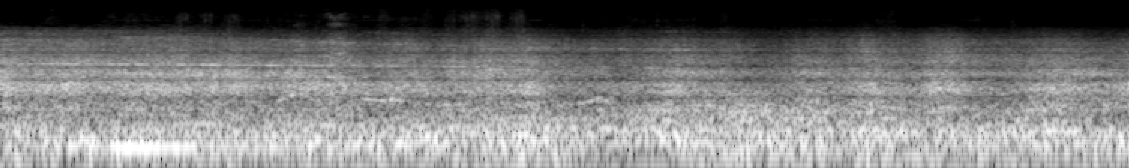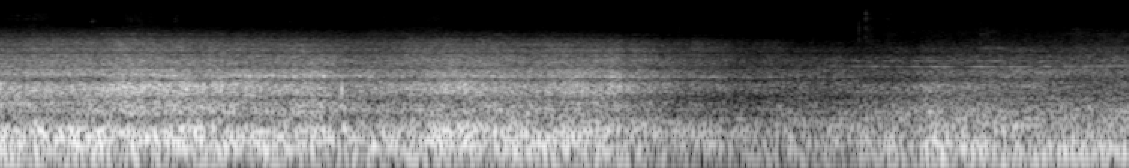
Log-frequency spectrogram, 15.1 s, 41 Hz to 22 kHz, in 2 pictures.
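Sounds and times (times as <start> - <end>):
jet engines at takeoff thrust: 0.0 - 15.0.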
